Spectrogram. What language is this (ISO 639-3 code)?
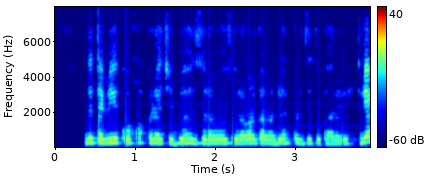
pus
